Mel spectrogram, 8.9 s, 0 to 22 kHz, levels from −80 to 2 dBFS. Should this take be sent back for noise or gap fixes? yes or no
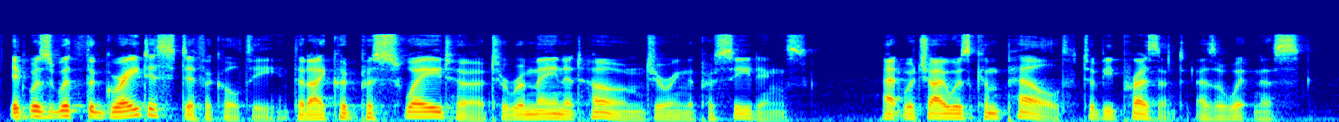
no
